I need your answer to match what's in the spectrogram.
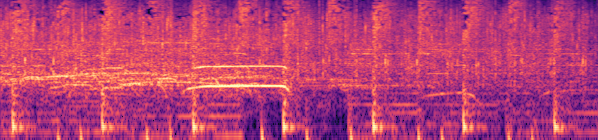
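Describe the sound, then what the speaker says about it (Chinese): A studio audience applauds at a stand-up comedy show, a steady, dense patter of clapping filling the room, with a few brief musical tones sounding over it. "掌声有请于博。"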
